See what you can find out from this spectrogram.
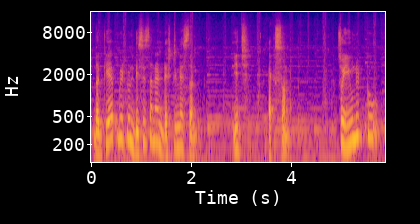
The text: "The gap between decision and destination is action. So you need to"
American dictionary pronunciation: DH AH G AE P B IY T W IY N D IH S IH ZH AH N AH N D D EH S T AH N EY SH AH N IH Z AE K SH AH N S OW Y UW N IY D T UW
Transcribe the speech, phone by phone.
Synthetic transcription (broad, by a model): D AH G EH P B IY T W IY N D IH S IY S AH N AH N D D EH S T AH N EY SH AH N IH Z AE K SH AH N S OW Y UW N IY D T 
